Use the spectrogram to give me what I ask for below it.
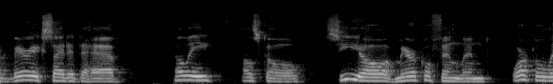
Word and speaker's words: Helskyaho: Everybody knows me as Heli from Finland because my last name is quite impossible to pronounce. It's actually pronounced Helskyaho, which is not easy for anybody.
